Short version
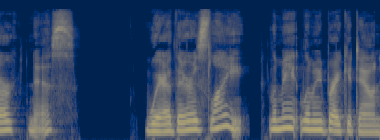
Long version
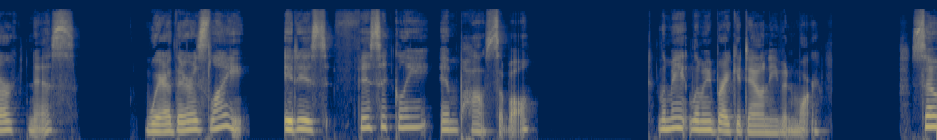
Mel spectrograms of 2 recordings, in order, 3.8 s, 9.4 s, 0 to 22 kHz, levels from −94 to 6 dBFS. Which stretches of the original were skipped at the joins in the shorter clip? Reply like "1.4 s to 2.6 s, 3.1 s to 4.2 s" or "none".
2.6 s to 6.5 s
